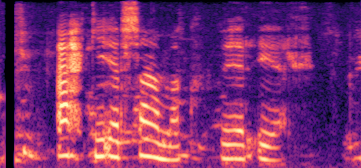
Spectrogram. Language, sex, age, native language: Icelandic, female, 10, Icelandic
